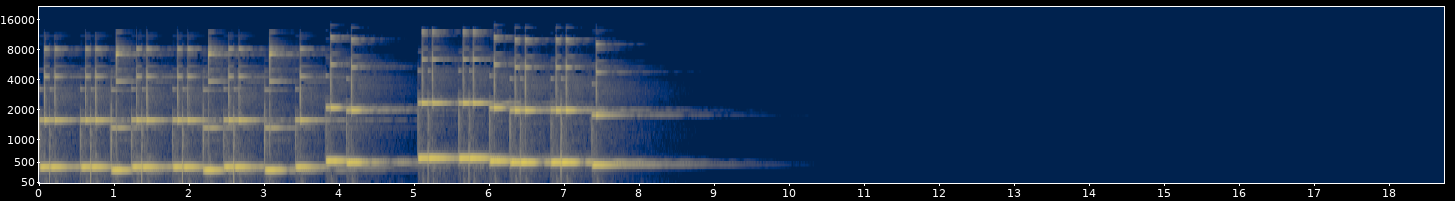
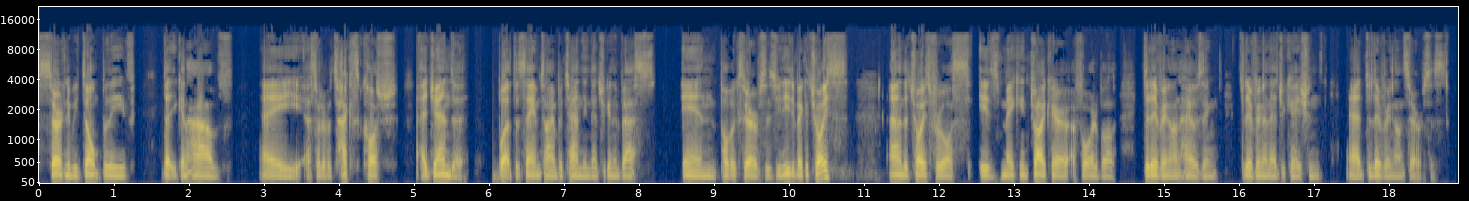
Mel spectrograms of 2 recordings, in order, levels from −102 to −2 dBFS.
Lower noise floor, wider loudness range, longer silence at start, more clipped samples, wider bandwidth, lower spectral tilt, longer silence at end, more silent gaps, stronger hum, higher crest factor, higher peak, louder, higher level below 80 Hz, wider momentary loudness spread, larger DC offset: first, under -90 dBFS vs -47 dBFS; first, 6 LU vs 3 LU; about the same, 0 s vs 0 s; neither; about the same, 13 kHz vs 13.5 kHz; second, -1 dB/octave vs -4 dB/octave; first, 10.65 s vs 0.15 s; neither; neither; about the same, 18 dB vs 18 dB; second, -10 dBFS vs -6 dBFS; about the same, -24 LUFS vs -23 LUFS; second, -72 dBFS vs -66 dBFS; second, 6 LU vs 12 LU; neither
